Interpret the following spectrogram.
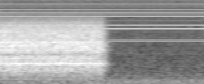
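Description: Steady hiss of the aircraft's headset intercom feed, the pilot's open mic passing cabin noise. About a second in it cuts off suddenly to near silence as the intercom squelch closes.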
